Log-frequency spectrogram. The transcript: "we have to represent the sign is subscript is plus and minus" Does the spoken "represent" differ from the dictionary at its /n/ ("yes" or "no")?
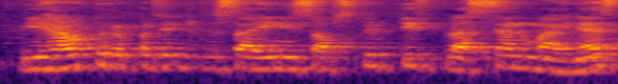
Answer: no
